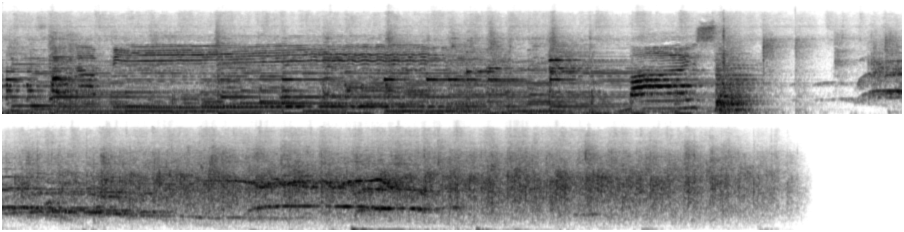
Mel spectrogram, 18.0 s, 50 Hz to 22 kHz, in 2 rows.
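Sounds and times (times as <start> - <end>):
people cheering: 7.8 - 17.1
audience applauding: 7.9 - 17.1.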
